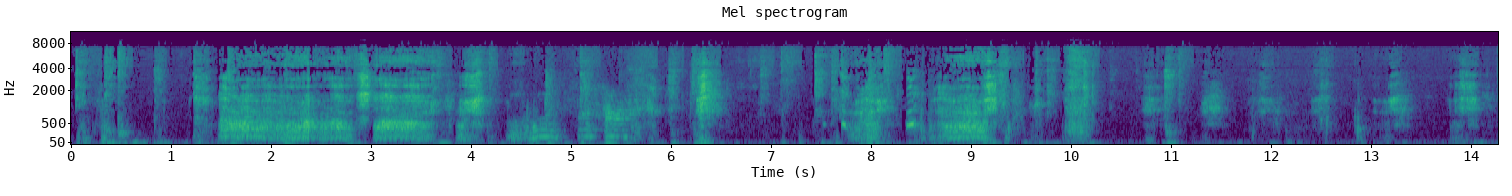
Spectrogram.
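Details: Dogs 'talking' through a long series of irregular, choppy growls and grumbles, several bursts every second, louder in the first ten seconds and fading toward the end.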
